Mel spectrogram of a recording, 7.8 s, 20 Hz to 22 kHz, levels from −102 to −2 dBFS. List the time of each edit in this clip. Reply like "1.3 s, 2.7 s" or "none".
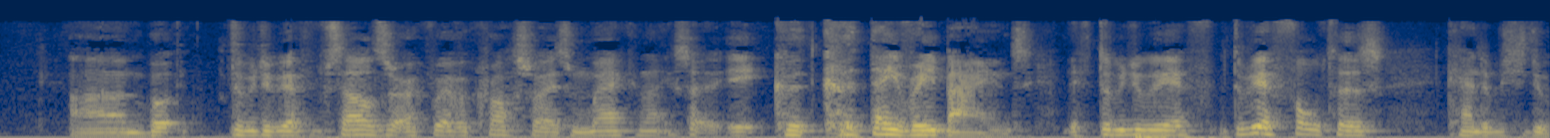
none

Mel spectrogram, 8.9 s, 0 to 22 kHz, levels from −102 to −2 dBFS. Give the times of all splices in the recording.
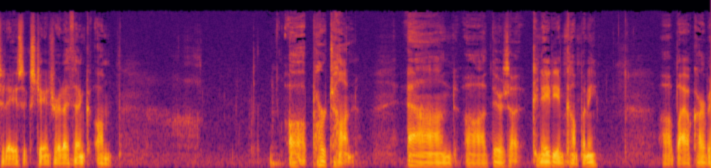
6.6 s

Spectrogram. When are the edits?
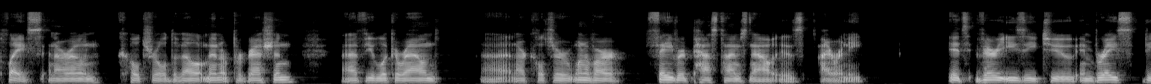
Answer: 1.1 s

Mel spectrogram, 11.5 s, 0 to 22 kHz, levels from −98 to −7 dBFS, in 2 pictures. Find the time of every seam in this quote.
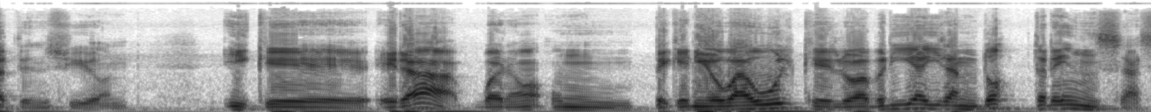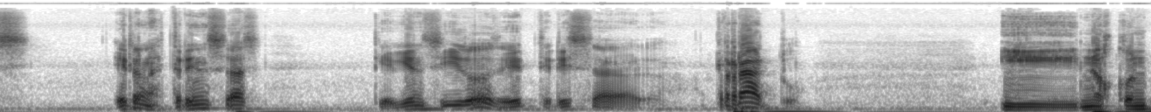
none

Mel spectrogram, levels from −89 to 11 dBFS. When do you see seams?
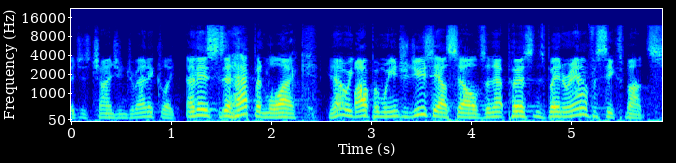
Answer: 1.1 s, 1.5 s, 2.5 s, 2.8 s

